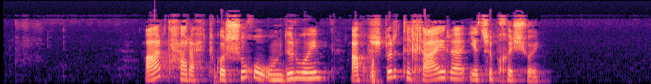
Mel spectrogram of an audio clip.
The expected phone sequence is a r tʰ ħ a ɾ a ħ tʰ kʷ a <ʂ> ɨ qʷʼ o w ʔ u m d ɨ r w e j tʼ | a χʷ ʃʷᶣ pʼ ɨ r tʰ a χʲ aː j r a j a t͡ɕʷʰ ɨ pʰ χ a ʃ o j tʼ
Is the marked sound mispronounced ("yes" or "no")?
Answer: no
